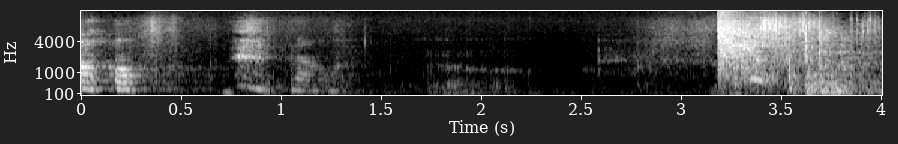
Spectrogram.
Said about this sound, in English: Backhanded slap. That's nun abuse.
